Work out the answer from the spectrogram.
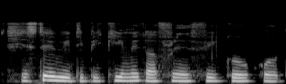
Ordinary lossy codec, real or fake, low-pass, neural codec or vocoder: none; fake; 7.2 kHz; codec, 16 kHz, 16 kbps, FreqCodec, larger model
